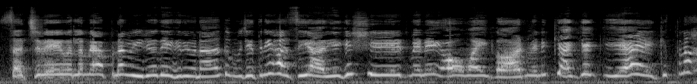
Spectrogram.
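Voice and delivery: high, laughing, half-crying gush; laughing disbelief. Real, not acted. Streamer to fans, watching her old clips, laughing disbelief. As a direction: giggle through it, amazed at yourself.

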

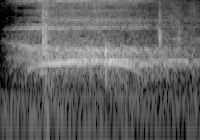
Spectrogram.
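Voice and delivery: sharp high gasp of reveal; quick theatrical gasp; excited high gasp. Real, not acted. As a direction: gasp to build suspense. Quiz answer reveal.

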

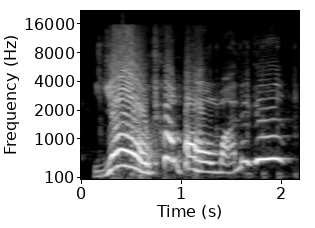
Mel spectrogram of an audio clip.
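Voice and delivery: high, loud laughing hype yell; yelling hype at his own green shot; hyped shout. Real, not acted. Gamer hyping his shot to viewers, loud laughing yell.

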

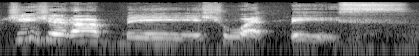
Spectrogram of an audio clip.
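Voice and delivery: very slow stretched product name; slow drawl. Acted. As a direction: drag out each syllable.

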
